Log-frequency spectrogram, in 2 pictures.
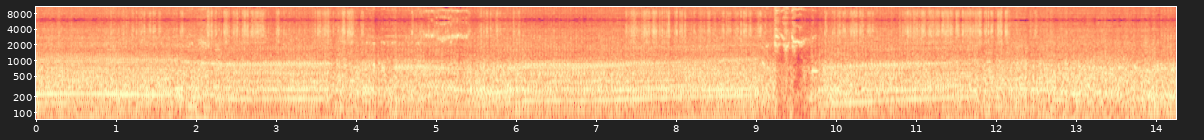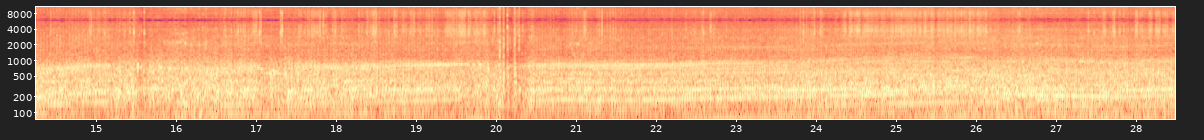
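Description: Go-kart engine running at racing pace, its pitch rising and falling over and over as the kart speeds up and slows for corners. The note dips sharply for a moment about nine seconds in. With the camera stuck to the kart's fairing, the engine and chassis vibration come through loud.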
